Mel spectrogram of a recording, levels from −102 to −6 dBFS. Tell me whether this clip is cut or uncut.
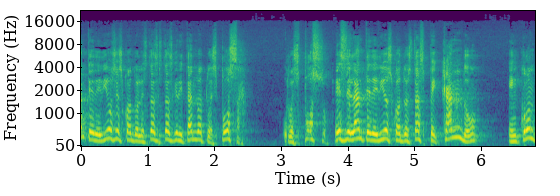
cut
